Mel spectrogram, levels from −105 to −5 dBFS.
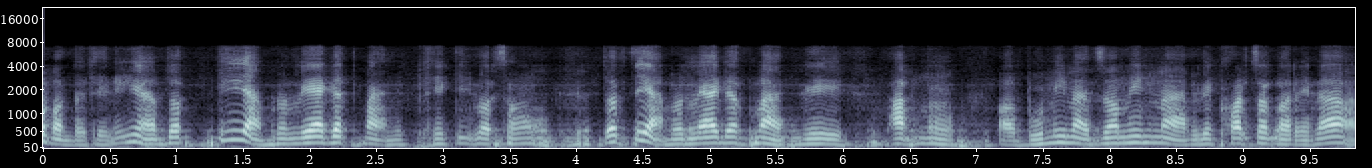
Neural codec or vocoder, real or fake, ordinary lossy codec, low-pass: codec, 24 kHz, 1 kbps, SNAC; fake; Opus, 64 kbps; 7.2 kHz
